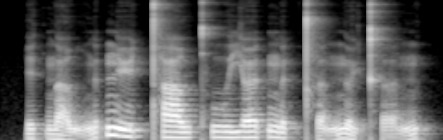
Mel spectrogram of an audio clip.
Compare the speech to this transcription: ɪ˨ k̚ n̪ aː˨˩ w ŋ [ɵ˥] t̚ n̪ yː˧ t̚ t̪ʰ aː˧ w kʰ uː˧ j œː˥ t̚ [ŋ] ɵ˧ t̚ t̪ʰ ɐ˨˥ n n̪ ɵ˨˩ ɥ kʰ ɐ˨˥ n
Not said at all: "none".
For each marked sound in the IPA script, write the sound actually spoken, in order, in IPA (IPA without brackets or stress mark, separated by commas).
ɵ˥, ŋ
